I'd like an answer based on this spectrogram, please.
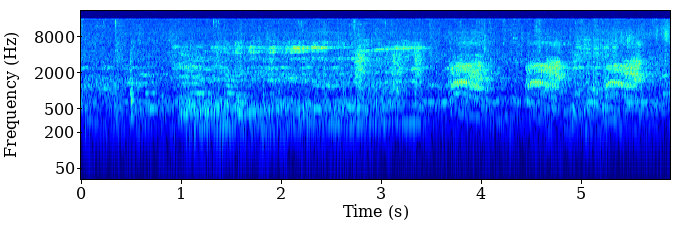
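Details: Two-month-old kid goat at Tobu Zoo crying: three short, nasal, high-pitched bleats come in quick succession in the second half, following a stretch of murmured human voices in the background.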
